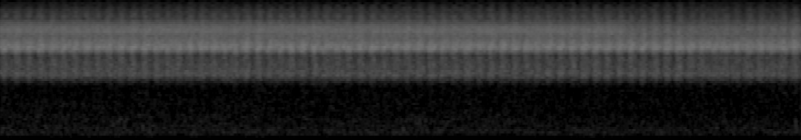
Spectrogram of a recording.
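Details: A dense chorus of cicadas in olive trees buzzes without a break, a high, rasping hiss that pulses slightly.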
